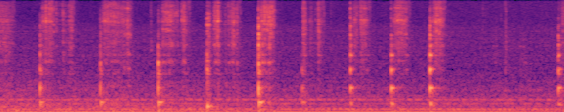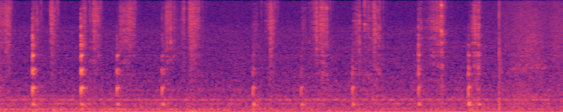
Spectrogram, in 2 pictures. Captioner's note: scratching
